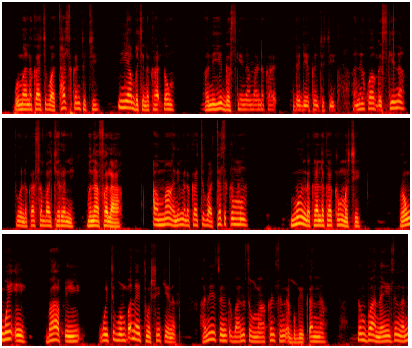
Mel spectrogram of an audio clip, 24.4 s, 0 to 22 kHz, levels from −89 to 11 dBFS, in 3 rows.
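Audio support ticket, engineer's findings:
Hollow, phasey speech from 4.61 to 7.60 s, then return to full sound. Channel delay (comb filtering): one channel lagging by around 10 ms, both summed to mono. Shared content cancels at regular intervals, first notch near 50 Hz, then every 100 Hz or so above. Check channel alignment and buffering ahead of the mono sum.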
